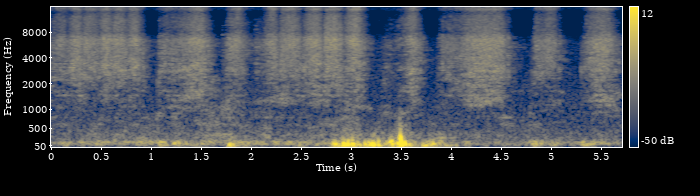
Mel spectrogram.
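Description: A rag rubs finish across the grain of a burnt guitar body in a soft, steady scrubbing, with a few louder passes in the middle, close and with no talk.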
